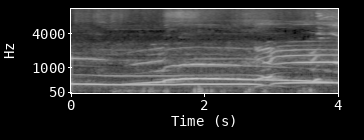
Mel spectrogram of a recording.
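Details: Captive wolves in the Canadian Pavilion of the Toronto Zoo baying near closing time: several overlapping drawn-out howls, one gently rising and bending while another stays low and level, faint background noise.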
